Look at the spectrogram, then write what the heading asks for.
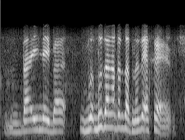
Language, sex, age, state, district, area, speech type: Bodo, female, 30-45, Assam, Udalguri, urban, conversation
